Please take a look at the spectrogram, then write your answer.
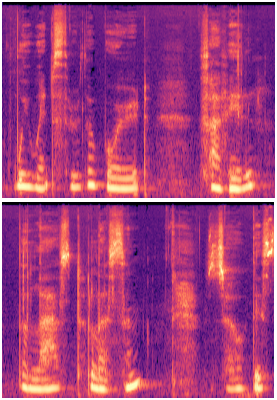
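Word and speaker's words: farvel: And when saying goodbye to someone, you can say fav, you can also say vis.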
